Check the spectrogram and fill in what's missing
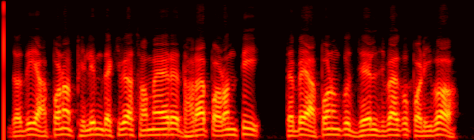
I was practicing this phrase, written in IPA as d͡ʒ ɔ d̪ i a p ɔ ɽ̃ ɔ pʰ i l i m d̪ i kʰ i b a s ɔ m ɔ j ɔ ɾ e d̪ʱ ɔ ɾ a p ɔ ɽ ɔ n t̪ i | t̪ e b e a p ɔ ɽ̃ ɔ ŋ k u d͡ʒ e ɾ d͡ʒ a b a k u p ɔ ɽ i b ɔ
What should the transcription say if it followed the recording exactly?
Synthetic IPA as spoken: d͡ʒ ɔ d̪ i a p ɔ ɽ̃ ɔ pʰ i l i m d̪ e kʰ i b a s ɔ m ɔ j ɔ ɾ e d̪ʱ ɔ ɾ a p ɔ ɽ ɔ n t̪ i | t̪ e b e a p ɔ ɽ̃ ɔ ŋ k u d͡ʒ e l d͡ʒ i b a k u p ɔ ɽ i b ɔ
